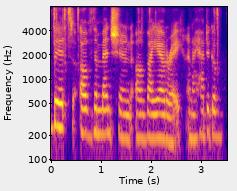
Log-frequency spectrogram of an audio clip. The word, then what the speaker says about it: Vairë: So Feanor or Manwe, Vaire, Matare, Yastare. There's a pattern there that Tolkien created. So you can practice whenever you see the umlaut, then you know how to pronounce the ending of those words.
